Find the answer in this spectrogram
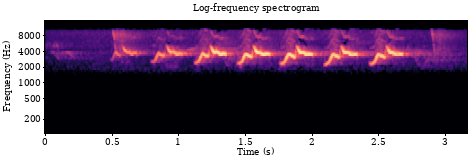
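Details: Rapid, rhythmic Kentucky Warbler song: about seven loud, ringing upslurred-then-falling notes repeated at a steady pace, like a chanted churry-churry. No other sounds.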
